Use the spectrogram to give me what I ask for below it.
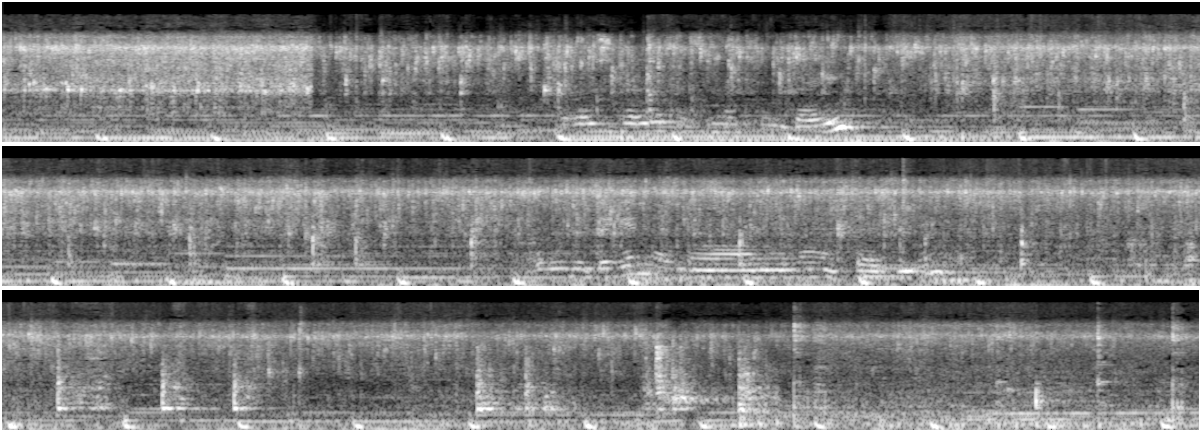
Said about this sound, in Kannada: ಒಂದು ಬಾಣಲಿ ಇಟ್ಟು ಆದಮೇಲೆ ಅದರಲ್ಲಿ ಆಯಿಲ್ ಹಾಕಿದ್ದೀನಿ ಕಾಯೋಕ್ಕೆ. ಸಾಸಿವೆ, ಬೆಳ್ಳುಳ್ಳಿ, ಹಸಿಮೆಣಸಿನ್ಕಾಯಿ,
